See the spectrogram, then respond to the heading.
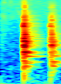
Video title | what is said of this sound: Full-Time eBay Hustle: Goodwill vs. Brand New Savers - Who Wins the Thrift Haul? | when I'm tapping the lid it's clanking against the the jar part the you know where it meets the other ceramic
